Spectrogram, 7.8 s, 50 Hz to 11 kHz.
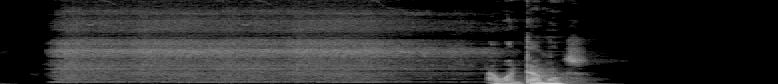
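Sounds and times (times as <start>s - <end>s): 
deep inhale through the nose during a guided breathing exercise: 0.4s - 4.9s
speech: 4.9s - 5.9s.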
